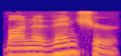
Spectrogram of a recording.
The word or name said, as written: Bonaventure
